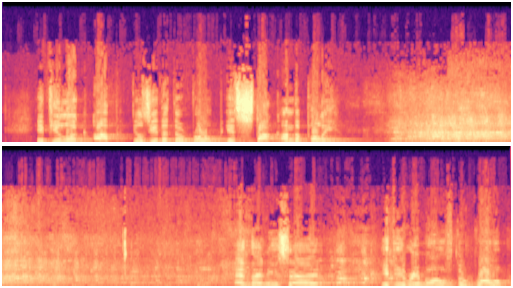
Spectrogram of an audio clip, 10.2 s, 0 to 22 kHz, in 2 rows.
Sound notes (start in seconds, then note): 3.8 audience laughs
